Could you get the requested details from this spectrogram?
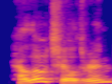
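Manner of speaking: sweet, sweetly spoken tone. Narrator reads a woman greeting the children after returning: sweet voice. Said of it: "someone said in a sweet voice".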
